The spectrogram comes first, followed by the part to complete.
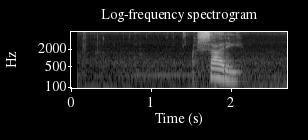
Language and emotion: Russian, neutral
